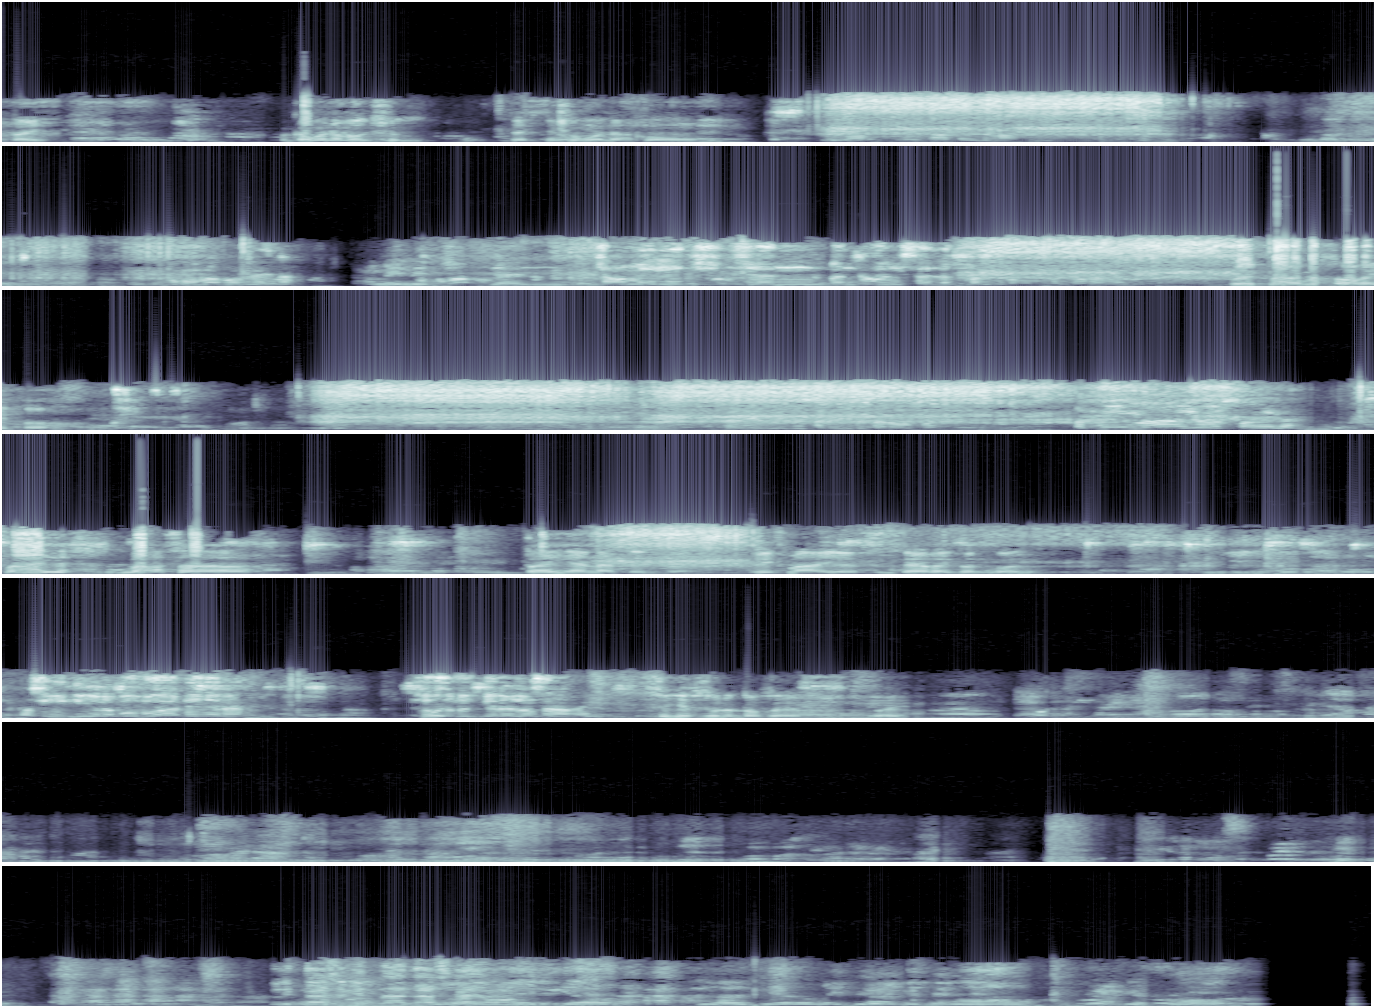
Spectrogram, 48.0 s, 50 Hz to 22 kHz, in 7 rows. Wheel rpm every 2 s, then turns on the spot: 60, 50, 10, 10, 80, 20, 100, 140, 80, 0, 40, 20, 20, 10, 0, 0, 0, 0, 0, 0, 0, 0, 0, 20.
2-4 6-8 10-12 20-28 46-48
